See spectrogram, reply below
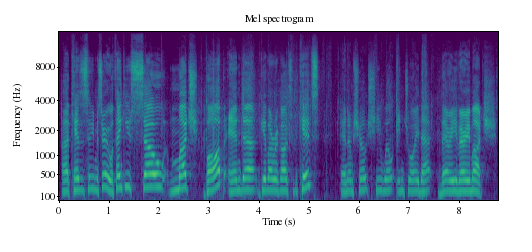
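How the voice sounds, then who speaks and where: A man with a high, forceful voice works as a show host. He reads viewer mail and banters casually, with a playful, theatrical flair. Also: fairly even intonation, moderate pace, slight background noise. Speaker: host of a horror movie show.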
